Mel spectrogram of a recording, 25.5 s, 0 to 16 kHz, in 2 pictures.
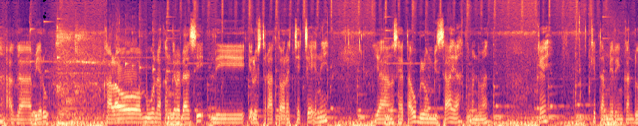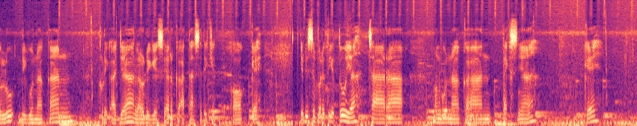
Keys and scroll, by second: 4.2 z, 5.9 v, 24.7 z.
